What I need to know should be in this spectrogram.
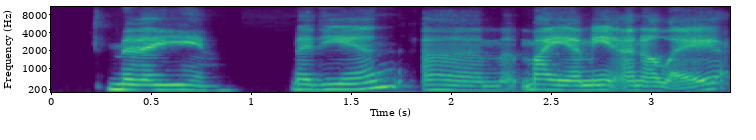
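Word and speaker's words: Medellín: As somebody raised in Nicaragua and the US who spends time in London, how do you say Medellin? Medellin.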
